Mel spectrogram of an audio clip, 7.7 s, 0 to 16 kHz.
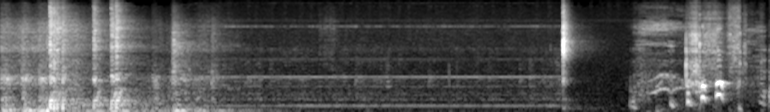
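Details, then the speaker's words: Honda K20 engine in a Peugeot 205 project at first start with no exhaust fitted: a few cranking bursts, then a raw, very loud steady drone that suddenly cuts; it runs. "Oh yeah, I forgot to press record, but it started up. It's very loud, but that's enough because there's no exhaust."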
